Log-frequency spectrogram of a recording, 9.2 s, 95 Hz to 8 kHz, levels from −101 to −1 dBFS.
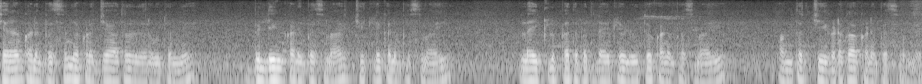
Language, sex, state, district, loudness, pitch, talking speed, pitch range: Telugu, male, Andhra Pradesh, Visakhapatnam, -19 LUFS, 110 Hz, 135 wpm, 100-115 Hz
